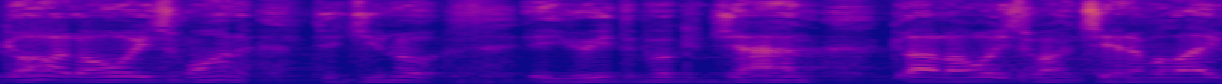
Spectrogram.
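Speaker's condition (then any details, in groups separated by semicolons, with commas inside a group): Laryngeal cancer after radiation, growth on voice box treated with radiation and chemotherapy; voice gaining strength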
